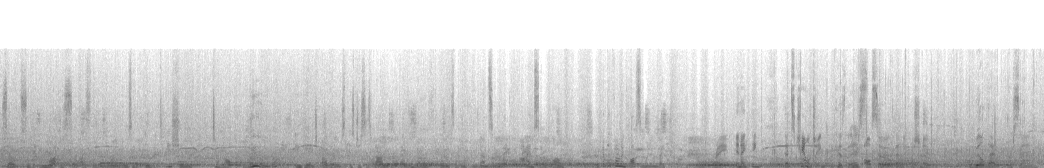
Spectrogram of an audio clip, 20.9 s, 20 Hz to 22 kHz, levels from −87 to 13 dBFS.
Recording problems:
chatter from many people; very loud; throughout; 1 dB above the speech

